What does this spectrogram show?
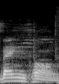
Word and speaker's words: kangkong: Apparently, I've been saying it wrong. It's Kangkong.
